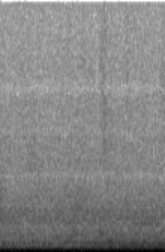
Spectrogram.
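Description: Steady low background rumble with no distinct event.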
